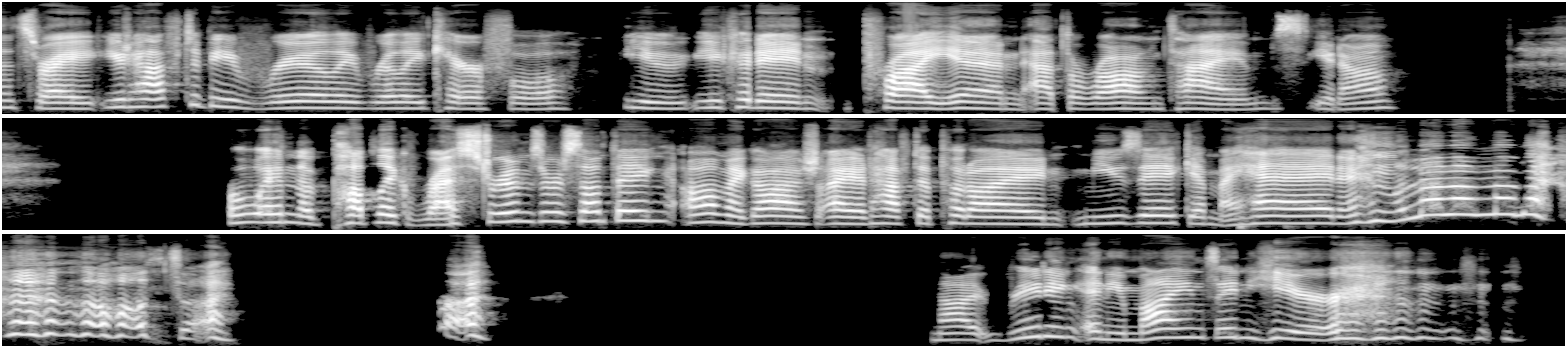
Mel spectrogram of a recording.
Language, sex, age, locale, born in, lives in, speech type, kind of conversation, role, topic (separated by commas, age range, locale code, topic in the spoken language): English, female, 40-44, en-US, United States, United States, conversation, unstructured, none, How might having the ability to read minds change the way we interact with others?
